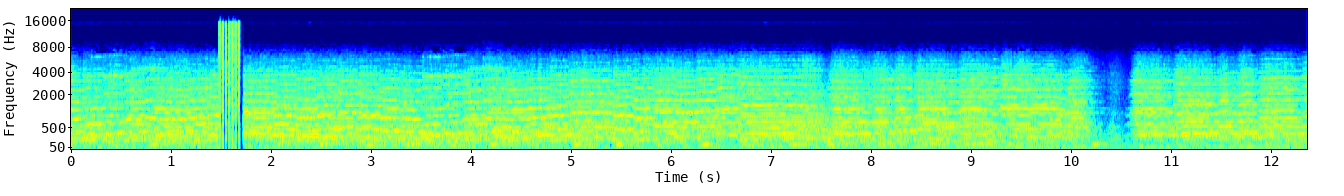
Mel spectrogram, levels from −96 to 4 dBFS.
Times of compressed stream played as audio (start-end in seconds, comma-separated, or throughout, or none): 1.48-1.72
